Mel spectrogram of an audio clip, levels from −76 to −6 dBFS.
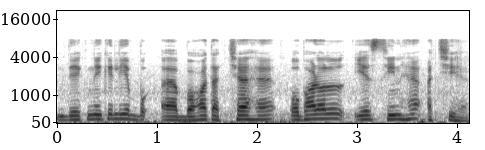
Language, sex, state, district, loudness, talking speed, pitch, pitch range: Hindi, male, Uttar Pradesh, Hamirpur, -22 LUFS, 190 wpm, 140 Hz, 125-155 Hz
